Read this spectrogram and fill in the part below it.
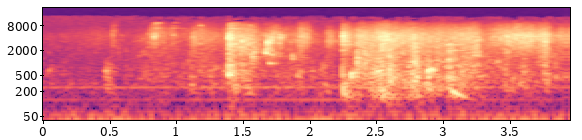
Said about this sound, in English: She flings the car keys past Ben into the fish tank. Ben whips off his jacket, rolls up his shirt sleeve, and retrieves them.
